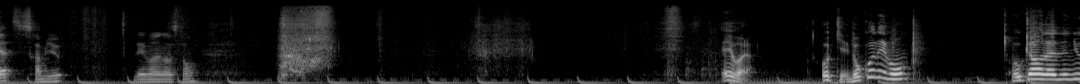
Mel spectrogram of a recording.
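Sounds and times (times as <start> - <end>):
speech: 0.0 - 2.2, 7.2 - 7.6, 8.2 - 9.2, 10.1 - 10.7
steady low rhythmic thumping: 0.0 - 10.7
person blowing nose: 2.8 - 3.5.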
